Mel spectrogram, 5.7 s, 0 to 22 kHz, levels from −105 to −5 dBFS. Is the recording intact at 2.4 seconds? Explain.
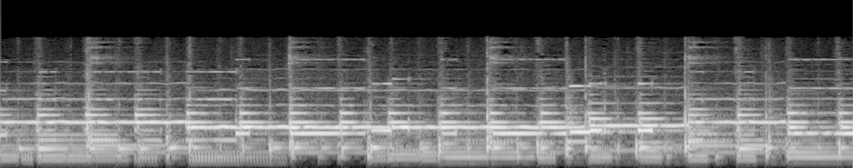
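Yes, the audio is intact at 2.4 seconds, with no dropout, click, distortion or other fault at that moment.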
